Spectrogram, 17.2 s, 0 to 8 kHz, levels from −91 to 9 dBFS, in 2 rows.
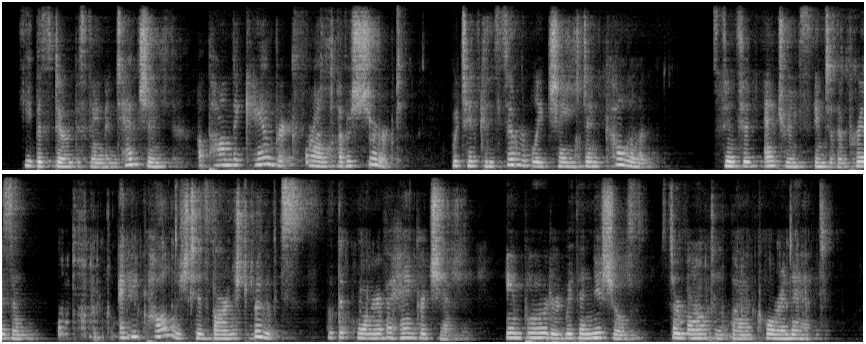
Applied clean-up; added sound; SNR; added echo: neural mask model DeepFilterNet 3.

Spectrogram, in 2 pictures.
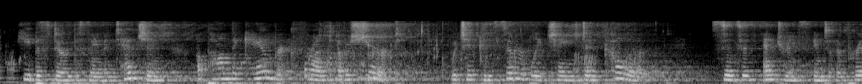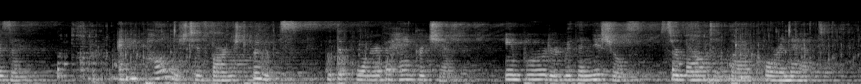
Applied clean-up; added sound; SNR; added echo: none; Toilet flush / Gurgling; 14 dB; reverberation time 2.3 s.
